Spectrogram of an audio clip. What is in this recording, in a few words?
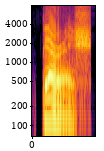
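"bearish", American English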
